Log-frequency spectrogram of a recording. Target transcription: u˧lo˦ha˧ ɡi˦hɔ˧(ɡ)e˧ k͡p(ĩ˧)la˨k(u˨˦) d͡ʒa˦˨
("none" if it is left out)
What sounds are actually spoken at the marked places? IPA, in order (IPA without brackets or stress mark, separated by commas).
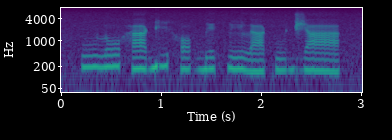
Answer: ɡ͡b, ĩ˧, u˨˦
